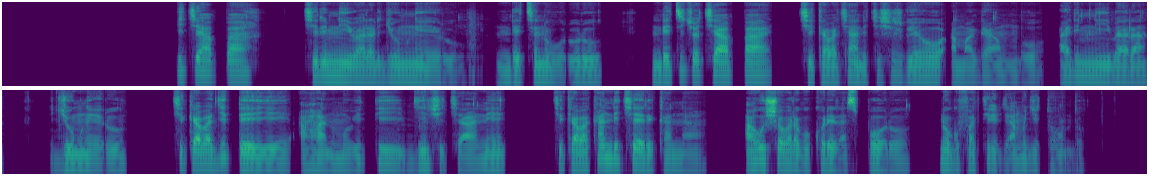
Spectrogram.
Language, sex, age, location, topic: Kinyarwanda, male, 36-49, Kigali, education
